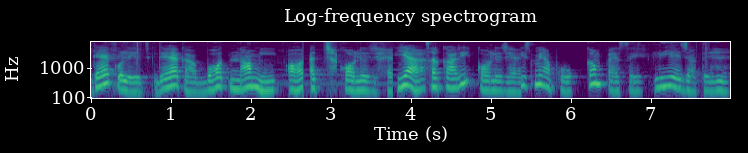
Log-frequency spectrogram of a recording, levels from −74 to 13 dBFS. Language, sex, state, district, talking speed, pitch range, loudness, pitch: Hindi, female, Bihar, Gaya, 155 wpm, 175-245 Hz, -21 LUFS, 195 Hz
